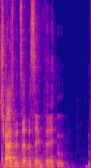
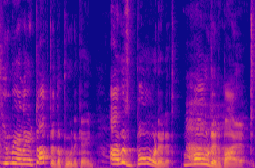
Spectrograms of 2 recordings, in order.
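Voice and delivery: very high, swooping, put-on voice; 11 semitones higher than usual. Joking about how to read something aloud, the speaker slips into a Bane voice. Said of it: "I could read it in a Bane voice".

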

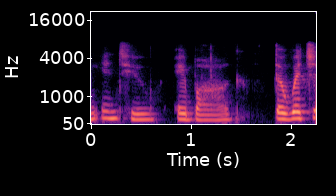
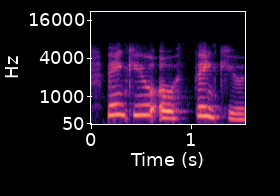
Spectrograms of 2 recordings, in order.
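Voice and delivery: high-pitched cry sounding grateful; 7 semitones higher than usual. Narrator reading a rhyming story, the witch's line, grateful cry. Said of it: "the grateful witch cried".

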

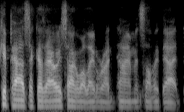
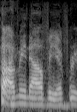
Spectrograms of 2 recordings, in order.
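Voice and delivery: put-on Jamaican accent, higher and louder; 5 semitones higher, 6 dB louder than usual. Recalling a fortune teller's TV ad: Miss Cleo impression. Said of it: "Miss Cleo".

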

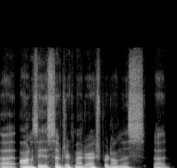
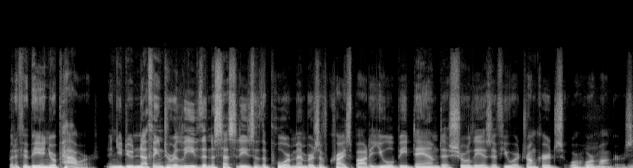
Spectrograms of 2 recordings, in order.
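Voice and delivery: normal talking voice

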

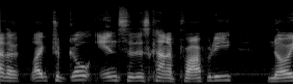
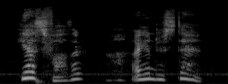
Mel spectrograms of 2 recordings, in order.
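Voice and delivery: put-on, half-whispery starlet voice, higher and quieter; 7 semitones higher, 4 dB quieter than usual. Imitating how Supergirl talks in the film: Helen Slater's half-whispery starlet voice. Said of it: "half whispery s-, starlet voice".

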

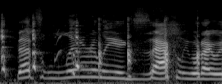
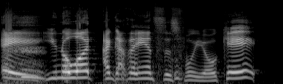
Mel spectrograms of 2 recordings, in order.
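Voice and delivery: bad, fake, put-on New York accent; 4 dB louder than usual. Joking that New York accents don't suit spiritual wisdom, speaker puts on a bad New York accent. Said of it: "That's a bad New York".

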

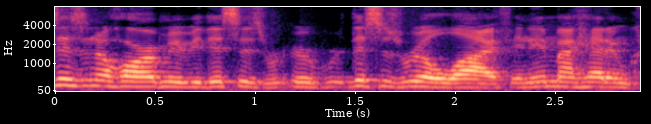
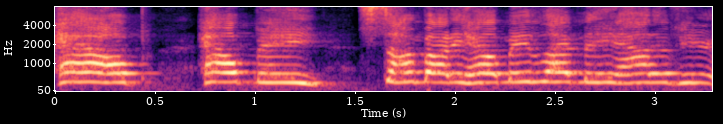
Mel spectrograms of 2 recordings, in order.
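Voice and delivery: very high, very loud, panicked screams; 12 semitones higher, 7 dB louder than usual. Retelling banging on a locked door to be let out; retelling a scream for help. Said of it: "I'm just screaming at the top of my lungs".

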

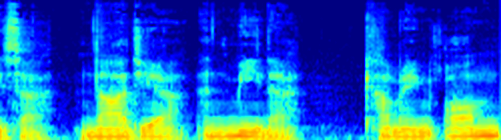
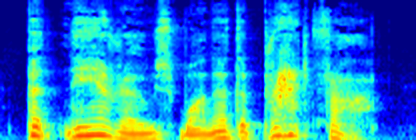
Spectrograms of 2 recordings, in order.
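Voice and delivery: high, hissing voice in utter panic; 9 semitones higher than usual. A man grabs the narrator's sleeve and warns them, a panicked hiss. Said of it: "he hisses to me, in utter panic".

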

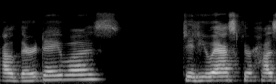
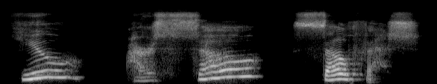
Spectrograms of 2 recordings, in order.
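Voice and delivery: put-on calm, higher, much slower; 8 semitones higher, 4 dB louder than usual. Retelling what a sponsor said over the phone, imitating a calm voice. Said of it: "she just gets just very calmly".

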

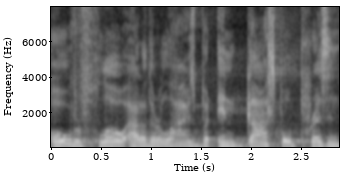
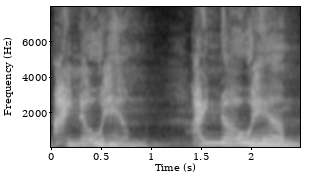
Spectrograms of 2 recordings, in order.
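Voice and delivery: put-on thrilled, very slow, drawn-out, swooping excited cry; 6 semitones higher than usual. Retelling a man's reaction when told Santa is coming: retelling an excited scream. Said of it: "he's like screaming and yelling".

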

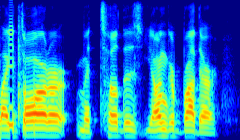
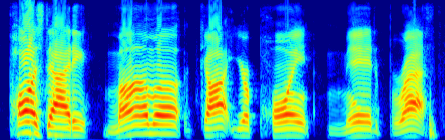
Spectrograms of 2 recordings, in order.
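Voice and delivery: put-on little-girl voice, mama drawn out, slow and loud; 5 dB louder than usual. Speaker acts out his daughter playing marriage counselor to him, as an impression of his daughter. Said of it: "this is an impression of my daughter".

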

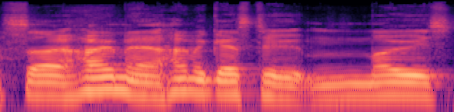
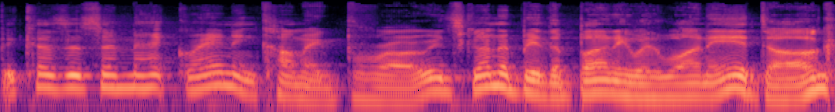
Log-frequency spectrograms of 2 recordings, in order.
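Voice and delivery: ordinary talk, nothing marked

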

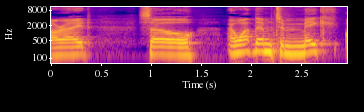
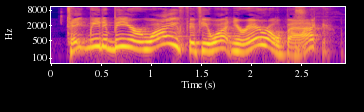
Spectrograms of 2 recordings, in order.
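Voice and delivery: high fairy-tale frog voice; 9 semitones higher than usual. Retelling a story, the frog bargains with the prince: frog voice. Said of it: "There's only one frog voice".

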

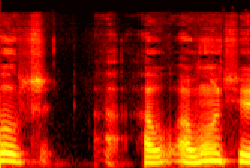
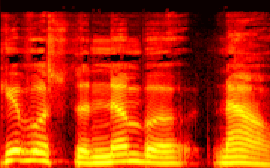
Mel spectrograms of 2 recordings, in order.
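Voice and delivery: plain

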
